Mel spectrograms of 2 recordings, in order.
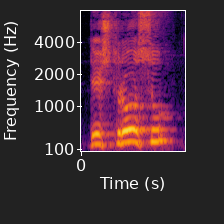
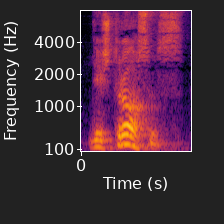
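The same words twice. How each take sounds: First: "destroço" with closed ô, pitched high. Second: "destroços" with open ó, low and falling. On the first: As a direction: say "destroço" as des-TRÔ-ço, higher. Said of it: "o O permanece com o timbre fechado". ("destroço" com ô fechado, em tom mais alto) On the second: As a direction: say "destroços" as des-TRÓ-ços. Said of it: "passa para o timbre aberto". ("destroços" com ó aberto, em tom grave) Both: Shown as a demonstration.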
